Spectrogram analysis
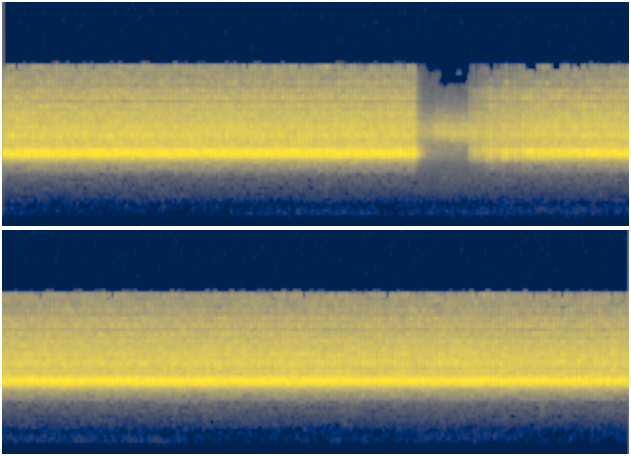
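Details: Grasshoppers in a long no-music recording for sleep and relaxation: a steady, very high, shimmering insect trill that runs unbroken, briefly dipping and fading near five seconds before resuming at full strength. No other sounds.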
